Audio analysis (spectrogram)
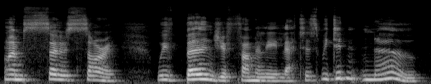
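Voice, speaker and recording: A woman plays a courteous mother in a radio drama. She is apologetic, with pitch that rises and falls widely. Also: expressive, a little slow, natural voice.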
